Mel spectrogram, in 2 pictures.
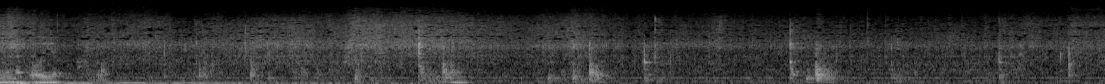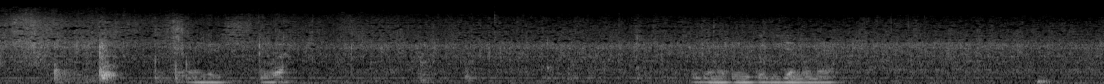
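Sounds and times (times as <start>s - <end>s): wooden spatula scraping and knocking: 0.0s - 4.8s, 5.4s - 7.2s, 7.9s - 9.2s, 9.9s - 13.9s
food frying with a sizzle: 0.0s - 22.0s.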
